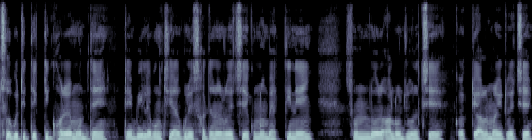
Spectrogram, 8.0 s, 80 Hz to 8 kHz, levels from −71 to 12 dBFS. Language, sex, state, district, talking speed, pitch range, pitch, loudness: Bengali, male, Bihar, Katihar, 145 wpm, 120-135 Hz, 125 Hz, -14 LUFS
